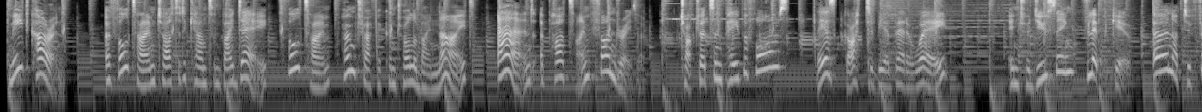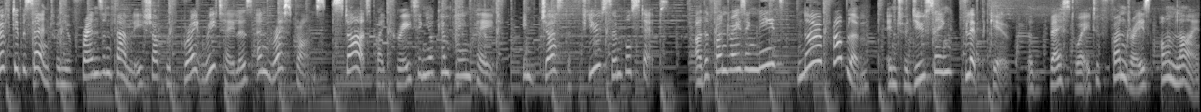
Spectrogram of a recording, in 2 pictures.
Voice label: english british tv shows

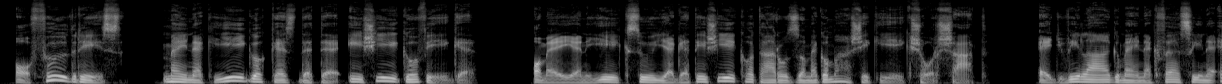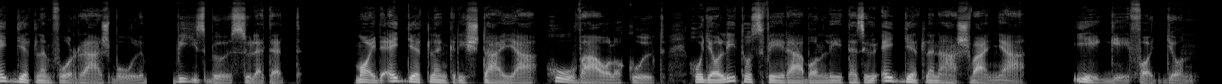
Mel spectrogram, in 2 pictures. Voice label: hungarian documentaries

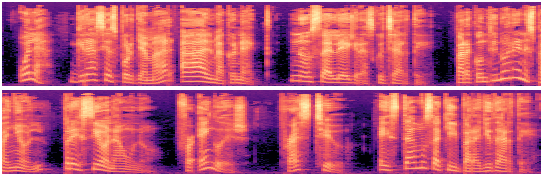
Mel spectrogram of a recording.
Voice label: spanish latin american ivr

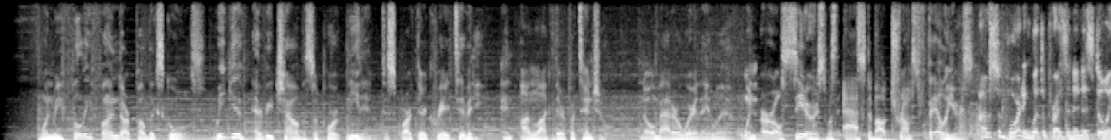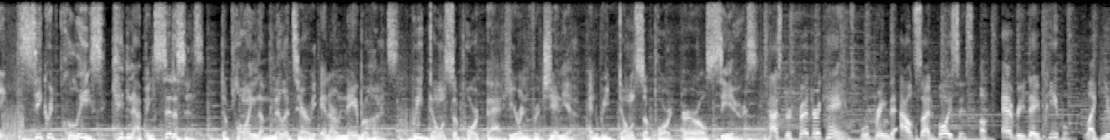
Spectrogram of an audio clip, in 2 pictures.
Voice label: english american political ads

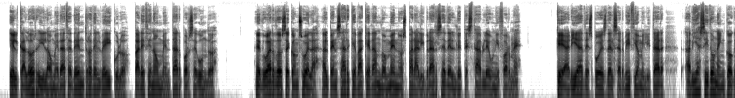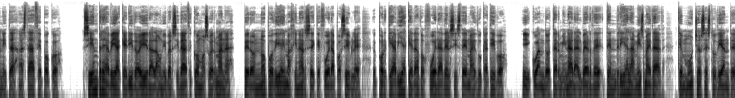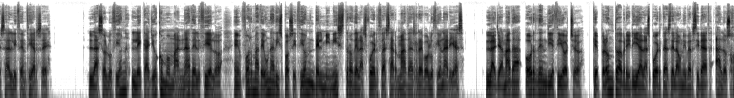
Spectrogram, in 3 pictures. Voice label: spanish audiobooks

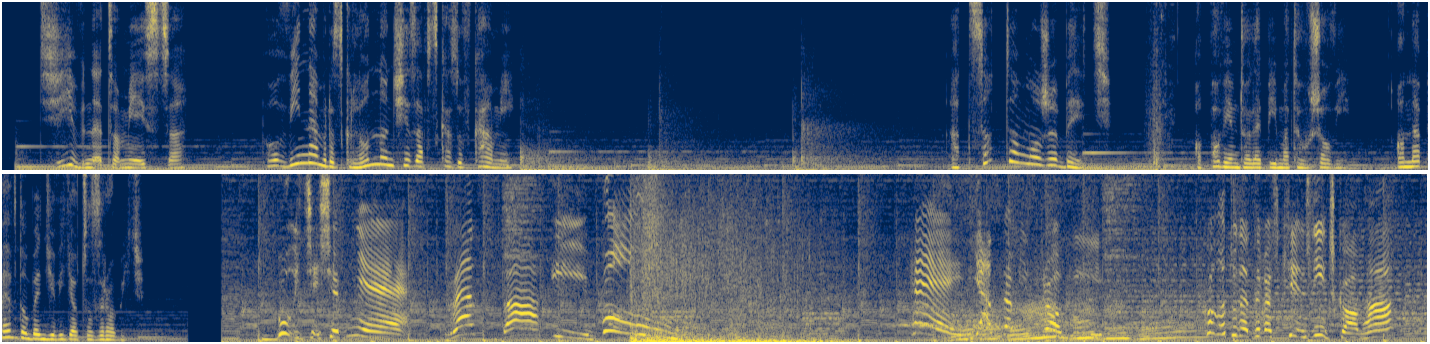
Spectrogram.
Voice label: polish video games

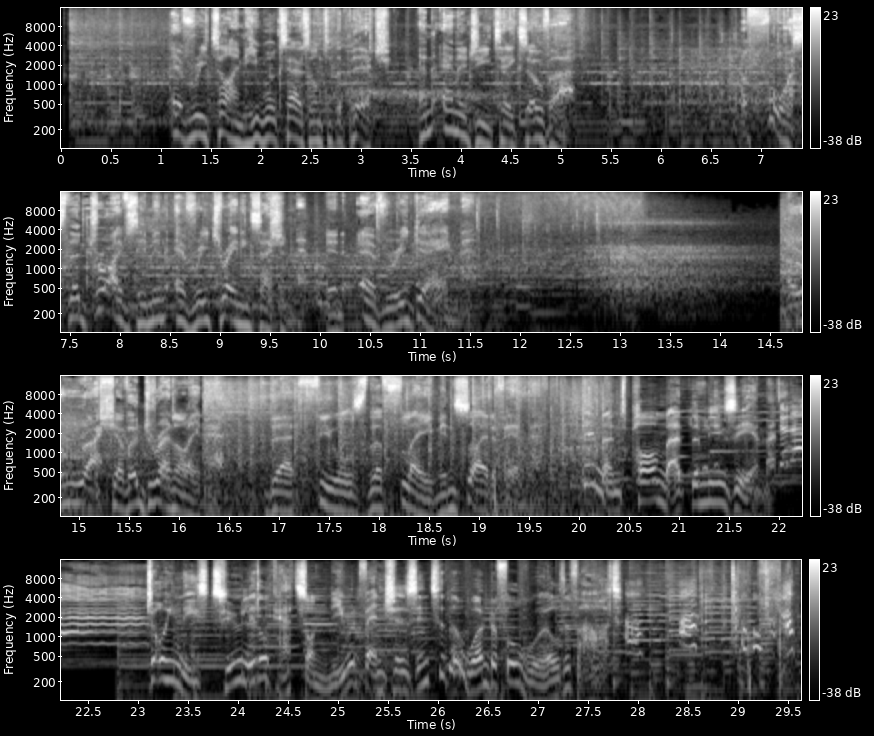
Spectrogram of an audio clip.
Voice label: english british promos

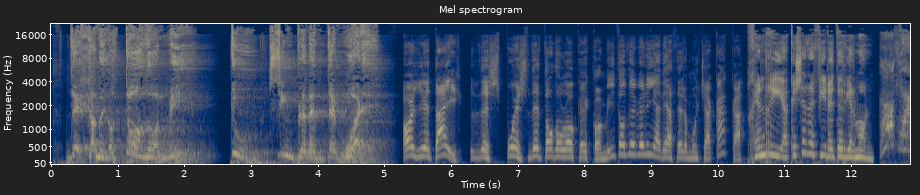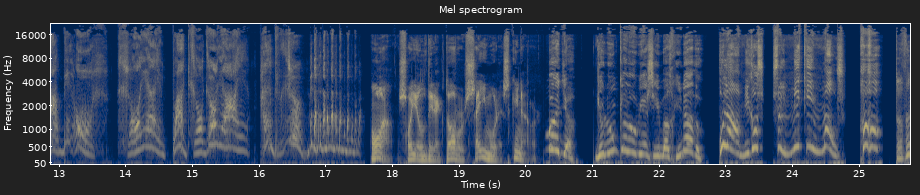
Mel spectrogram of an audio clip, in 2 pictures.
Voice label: spanish animation

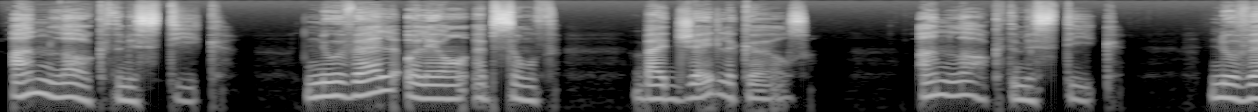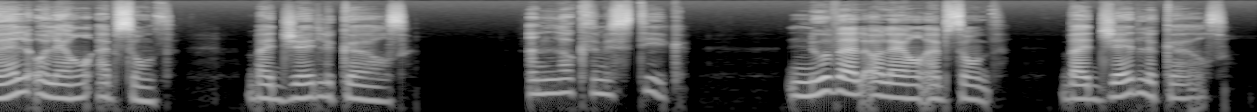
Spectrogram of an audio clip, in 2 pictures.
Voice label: english international promos

